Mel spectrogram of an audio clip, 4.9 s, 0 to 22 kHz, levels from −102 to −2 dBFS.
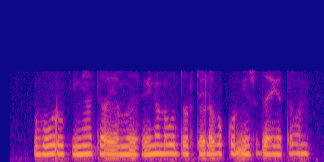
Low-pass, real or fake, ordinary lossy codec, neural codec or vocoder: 3.6 kHz; real; none; none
